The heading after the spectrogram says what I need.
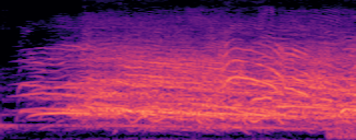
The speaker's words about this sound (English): Right now, there's a riot happening. Your cell is not being watched.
